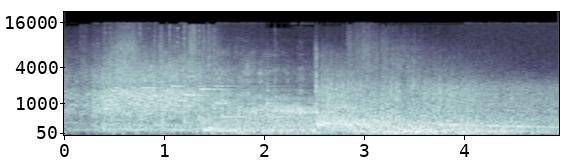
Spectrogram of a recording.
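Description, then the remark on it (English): Lister fires a gunshot at a control panel after slamming a door shut behind him, setting off a loud, sustained roaring, crackling burst with a sharp crack about halfway through, lasting several seconds with no voices. “Lister runs through a door, slams it shut behind him, and shoots at the control.”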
